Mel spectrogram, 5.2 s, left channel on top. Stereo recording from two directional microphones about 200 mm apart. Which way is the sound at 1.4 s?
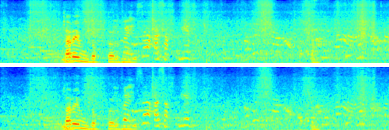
40° left (ahead or behind).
